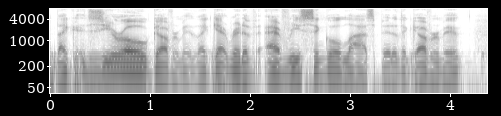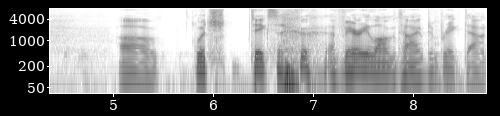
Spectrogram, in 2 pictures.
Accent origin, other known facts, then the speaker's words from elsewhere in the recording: Canada; we were, like, a kid growing up in Canada.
